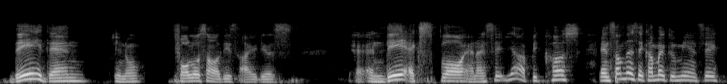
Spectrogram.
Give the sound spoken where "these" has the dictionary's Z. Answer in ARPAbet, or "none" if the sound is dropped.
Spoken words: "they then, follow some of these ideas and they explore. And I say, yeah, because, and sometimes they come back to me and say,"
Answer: S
